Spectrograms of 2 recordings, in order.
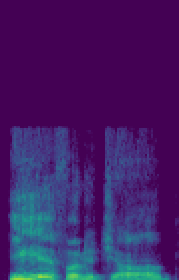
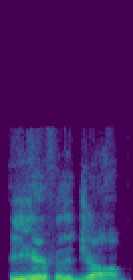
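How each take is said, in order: First: It is said in a Cajun accent. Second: It is said in a standard, non-Cajun accent. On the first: "A little bit more of a Cajun deal" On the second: "instead of the first line being"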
